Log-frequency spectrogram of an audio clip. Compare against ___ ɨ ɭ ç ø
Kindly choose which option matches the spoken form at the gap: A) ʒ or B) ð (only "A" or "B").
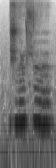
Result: A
